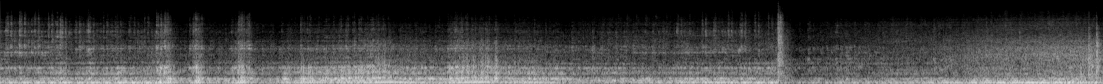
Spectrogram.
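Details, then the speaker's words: 1964 Chevrolet C10 Custom Cab Fleetside pickup with V8: deep, even burble with a slight lope and steady exhaust pulses, no knocks or misses; healthy idle. "I'm gonna be quiet there for a second let you hear the motor run"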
